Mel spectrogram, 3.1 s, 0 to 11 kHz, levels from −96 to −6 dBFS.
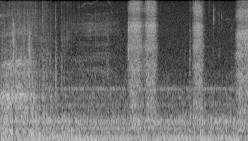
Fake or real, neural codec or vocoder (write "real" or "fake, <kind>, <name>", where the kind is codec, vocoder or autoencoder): real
